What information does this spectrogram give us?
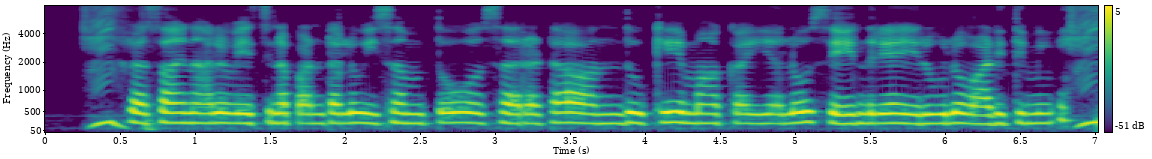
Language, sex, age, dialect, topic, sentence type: Telugu, female, 25-30, Southern, agriculture, statement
